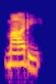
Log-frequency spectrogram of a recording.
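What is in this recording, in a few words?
"mardy", Indian English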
